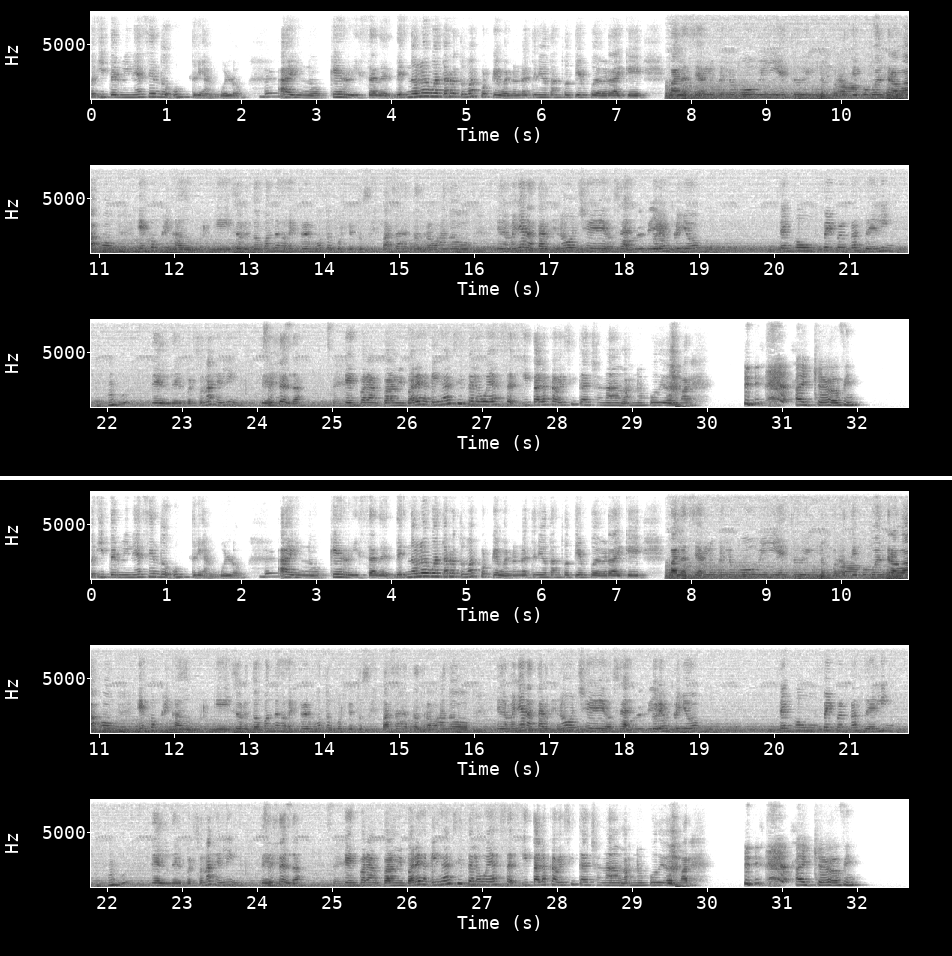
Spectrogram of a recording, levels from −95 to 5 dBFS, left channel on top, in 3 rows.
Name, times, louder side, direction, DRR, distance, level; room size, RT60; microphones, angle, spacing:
voice 1, 0.0-2.0 2.5-16.0 16.3-19.0 20.1-21.6 22.6-23.8 24.0-24.6 25.2-29.8, equal, 30° right, 2.0 m, -31 dB
sound 1, 7.7-27.6, equal, 5° right, 1.4 m, -32 dB
voice 2, 9.8-10.6 11.5-11.7 18.0-18.6 22.0-22.3 24.1-24.7 25.0-25.3 29.5-29.7 30.5-32.0, equal, 15° left, 1.0 m, -31 dB
9.1 x 4.7 x 4.4 m
head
